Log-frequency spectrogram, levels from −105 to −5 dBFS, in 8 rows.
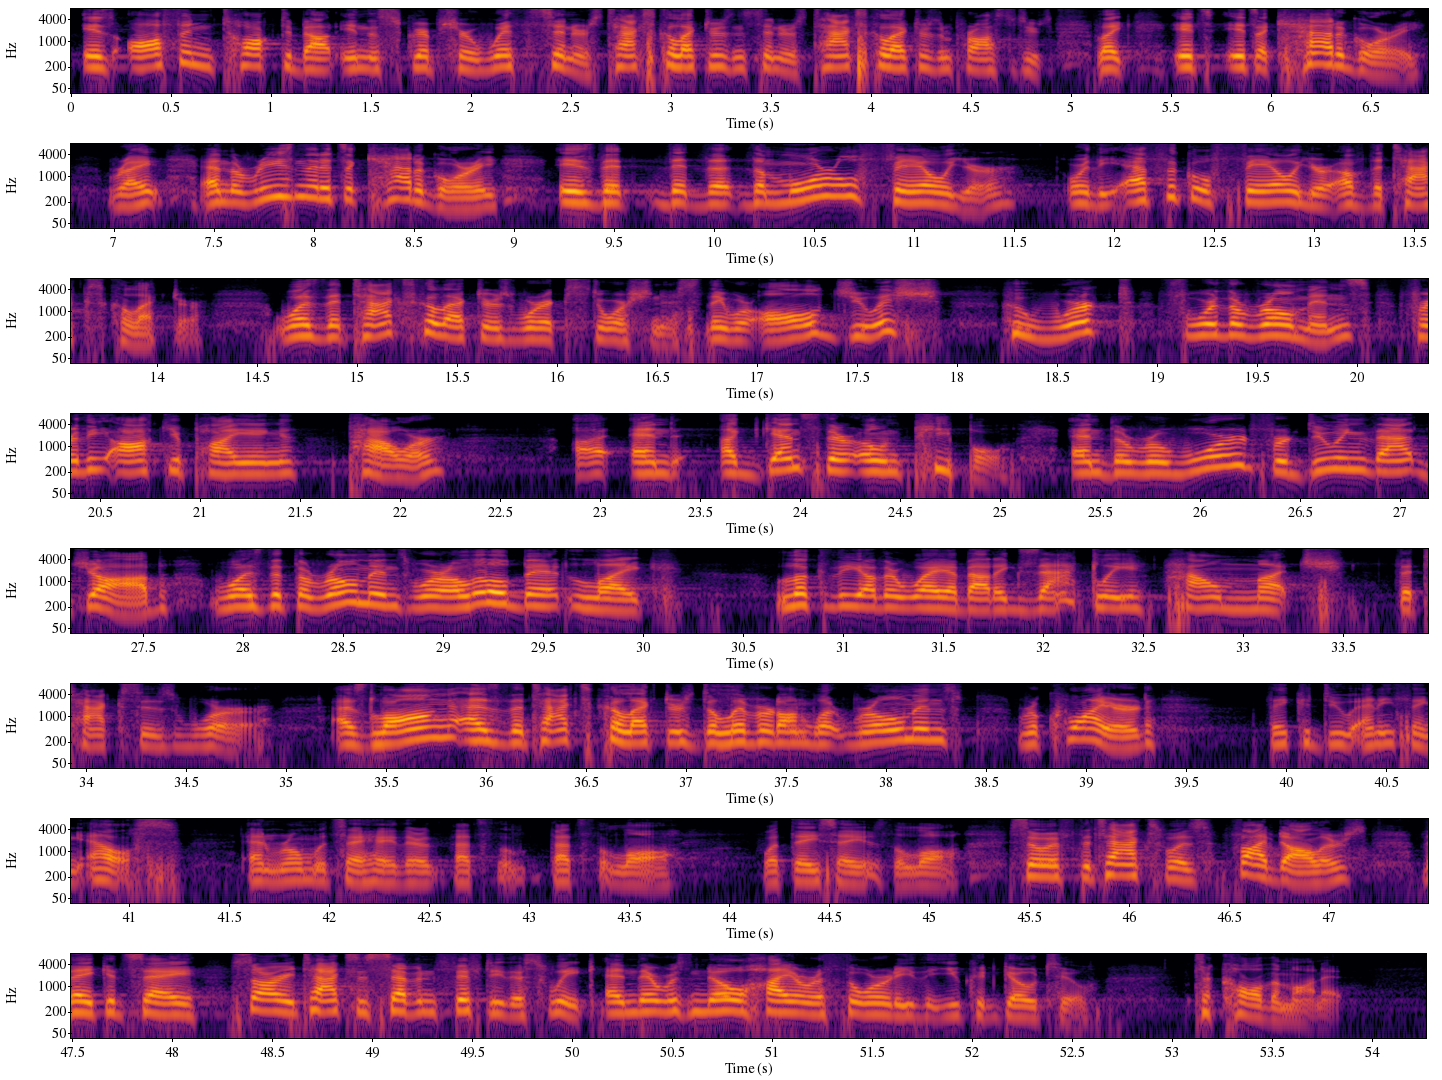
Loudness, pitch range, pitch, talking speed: -32 LUFS, 180-215 Hz, 195 Hz, 180 wpm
